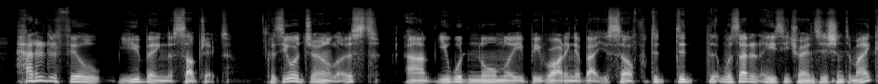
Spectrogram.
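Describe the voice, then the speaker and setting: With an Australian accent, a man speaks at a moderate pace in a fairly low voice with lively intonation, the sound dry, close and without echo, in a very clean recording with a silent background. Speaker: radio host. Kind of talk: radio interview.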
